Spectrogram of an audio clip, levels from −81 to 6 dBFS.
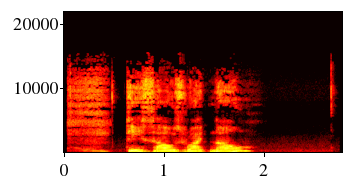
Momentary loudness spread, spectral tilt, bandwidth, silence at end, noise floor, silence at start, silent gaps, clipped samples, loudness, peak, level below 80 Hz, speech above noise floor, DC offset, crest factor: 10 LU; -4 dB/octave; 15.5 kHz; 0.9 s; -55 dBFS; 0.05 s; none; under 0.1%; -16 LUFS; 0 dBFS; -52 dBFS; 40 dB; under 0.1%; 16 dB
